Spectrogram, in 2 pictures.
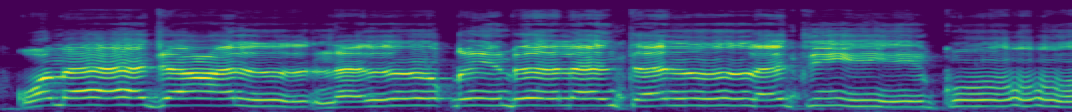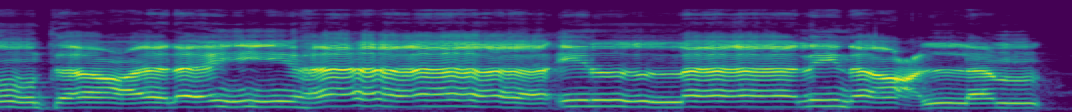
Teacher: قوف حروف مستعلیہ ہے، پر پڑھا جائے گا۔ با ساکن پر قلقلہ کریں گے۔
